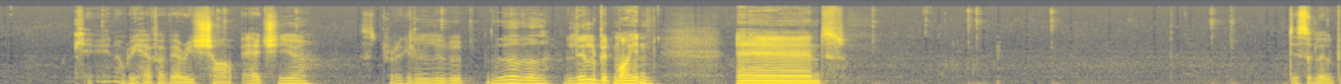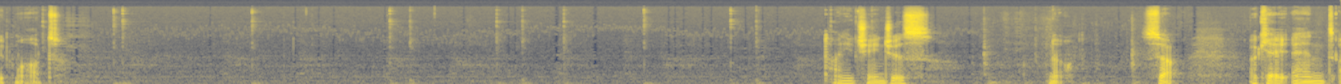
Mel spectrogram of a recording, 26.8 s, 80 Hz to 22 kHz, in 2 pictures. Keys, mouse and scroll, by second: 2.2-3.3 drag, 4.7-9.7 middle drag, 9.7 click, 10.5 click, 12.3-14.5 middle drag, 14.5-16.0 drag, 17.5-19.8 middle drag, 19.8-20.9 drag, 20.9-24.2 middle drag, 24.2 ctrl+z.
